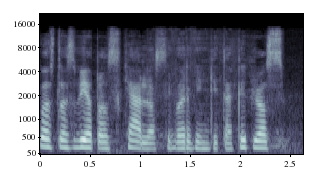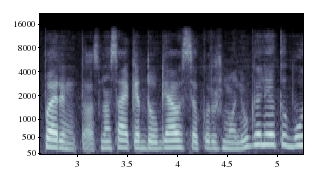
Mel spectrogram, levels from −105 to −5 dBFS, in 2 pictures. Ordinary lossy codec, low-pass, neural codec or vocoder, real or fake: AAC, 96 kbps; 14.4 kHz; codec, 44.1 kHz, 3.4 kbps, Pupu-Codec; fake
